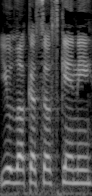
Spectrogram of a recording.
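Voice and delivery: mechanical robot-like voice. Describing a feeding machine's Italian grandmother model, iFeed robot voice. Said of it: "in robot voice".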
